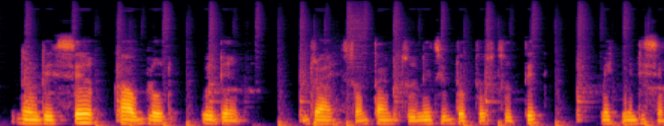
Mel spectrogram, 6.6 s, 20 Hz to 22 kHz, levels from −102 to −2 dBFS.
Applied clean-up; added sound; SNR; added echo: classical method log-MMSE.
